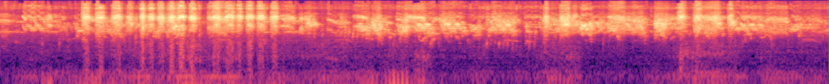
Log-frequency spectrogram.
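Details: Pet budgerigars at feeding time with beetroot, keeping up a rapid, twittering warble of sharp high chirps and clicks that swells and fades over eleven seconds, with soft low thuds.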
